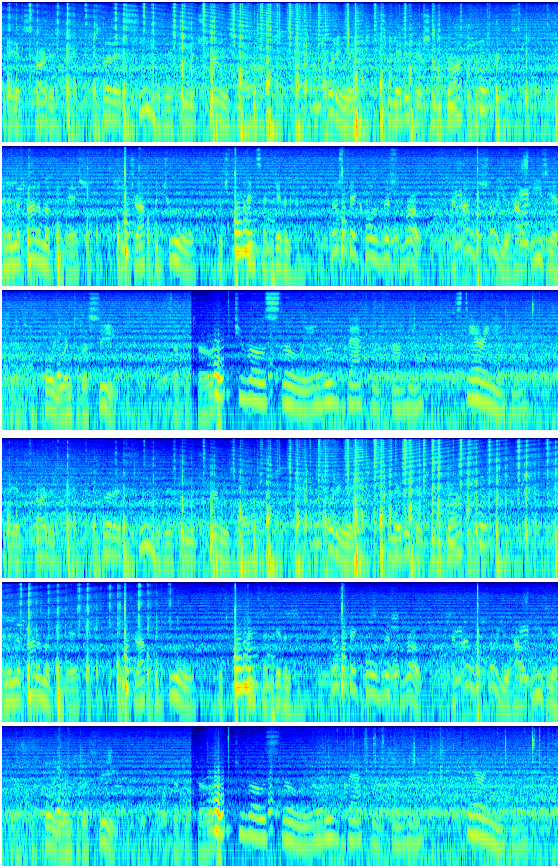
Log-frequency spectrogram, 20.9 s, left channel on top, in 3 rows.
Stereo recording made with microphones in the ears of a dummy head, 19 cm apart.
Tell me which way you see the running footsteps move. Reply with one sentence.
In this clip you hear the running footsteps travel towards the right.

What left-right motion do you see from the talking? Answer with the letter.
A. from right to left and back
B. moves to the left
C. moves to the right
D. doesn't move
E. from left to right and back
D.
